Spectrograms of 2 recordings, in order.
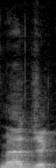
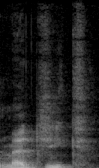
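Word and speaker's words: Magik: many years I did not know how to pronounce her name it's magic with a k' instead of a c and i would pronounce it Madge eek I'm not sure why and even her her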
